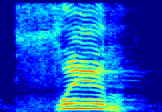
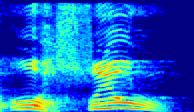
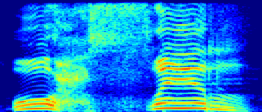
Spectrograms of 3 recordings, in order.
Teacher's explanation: Nak tebalkan sad, nak tipiskan ra.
